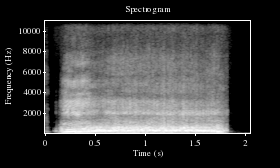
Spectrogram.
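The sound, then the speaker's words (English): A voice imitates a briar-woven creature howling in pain as it claws at its face after a grape is thrown at it: one loud, sustained, rough-edged cry lasting under two seconds, held at a steady low-to-mid pitch before cutting off abruptly. “As you chuck the grape right up toward it, it rears back, releasing one of its briar-woven arms from its grapple on Gaspard and begins to claw at its face and howl more.”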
